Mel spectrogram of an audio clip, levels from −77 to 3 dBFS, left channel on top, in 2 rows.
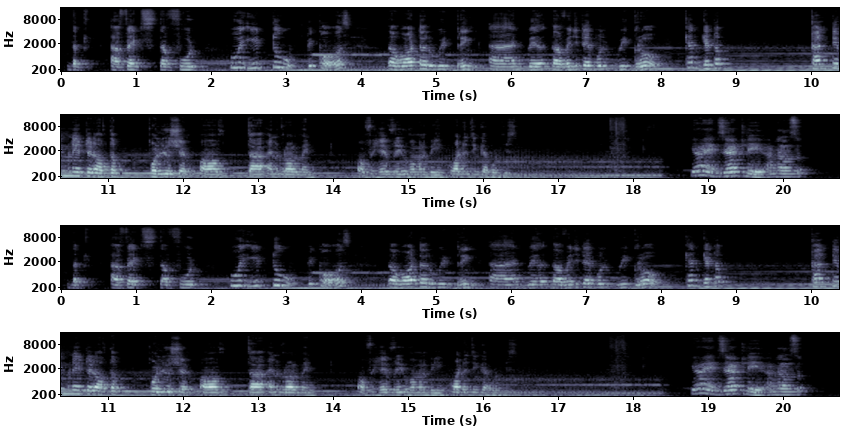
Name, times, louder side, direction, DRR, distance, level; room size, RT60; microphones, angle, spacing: voice 1, 0.7-1.1 1.3-1.8 2.2-3.8 4.3-8.0 8.3-8.8 10.0-11.2 11.6-13.7 14.3-16.3, left 1 dB, 75° left, 0.8 m, -23 dB
sound 1, 1.7-18.4, left 1 dB, 40° left, 0.5 m, -33 dB
voice 2, 18.8-20.2, left 2 dB, 20° left, 1.1 m, -25 dB
5.3 x 2.7 x 2.7 m
head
